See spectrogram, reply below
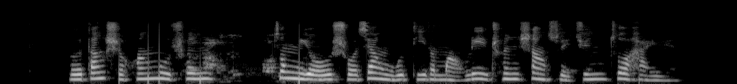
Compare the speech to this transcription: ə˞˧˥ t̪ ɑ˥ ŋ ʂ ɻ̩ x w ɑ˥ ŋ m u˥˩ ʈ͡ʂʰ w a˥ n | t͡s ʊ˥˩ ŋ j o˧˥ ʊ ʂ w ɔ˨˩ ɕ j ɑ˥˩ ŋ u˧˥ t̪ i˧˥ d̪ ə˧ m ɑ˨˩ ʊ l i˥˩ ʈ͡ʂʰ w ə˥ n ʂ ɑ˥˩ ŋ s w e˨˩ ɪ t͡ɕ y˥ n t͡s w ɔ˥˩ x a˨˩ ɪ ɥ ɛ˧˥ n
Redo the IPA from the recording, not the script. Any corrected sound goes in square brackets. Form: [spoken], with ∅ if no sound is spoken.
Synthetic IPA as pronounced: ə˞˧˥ t̪ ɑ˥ ŋ ʂ ɻ̩ x w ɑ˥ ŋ m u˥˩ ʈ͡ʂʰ w [ə˥] n | t͡s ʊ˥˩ ŋ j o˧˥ ʊ ʂ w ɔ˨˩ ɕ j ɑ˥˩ ŋ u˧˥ t̪ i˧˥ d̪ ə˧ m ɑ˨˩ ʊ l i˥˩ ʈ͡ʂʰ w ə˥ n ʂ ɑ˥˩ ŋ s w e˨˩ ɪ t͡ɕ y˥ n t͡s w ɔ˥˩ x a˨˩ ɪ ɥ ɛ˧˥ n

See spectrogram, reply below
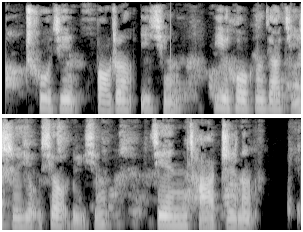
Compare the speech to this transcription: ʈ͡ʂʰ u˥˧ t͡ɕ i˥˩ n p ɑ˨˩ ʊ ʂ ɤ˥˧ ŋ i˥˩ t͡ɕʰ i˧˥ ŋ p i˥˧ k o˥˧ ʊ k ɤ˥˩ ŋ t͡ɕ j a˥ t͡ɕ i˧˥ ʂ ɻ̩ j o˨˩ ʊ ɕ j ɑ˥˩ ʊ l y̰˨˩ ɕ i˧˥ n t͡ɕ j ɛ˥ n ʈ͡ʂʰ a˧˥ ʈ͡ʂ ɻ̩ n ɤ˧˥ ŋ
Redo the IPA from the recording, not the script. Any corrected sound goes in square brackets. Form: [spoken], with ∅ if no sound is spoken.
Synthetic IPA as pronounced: ʈ͡ʂʰ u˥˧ t͡ɕ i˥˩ n p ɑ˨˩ ʊ [ʈ͡ʂ] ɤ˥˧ ŋ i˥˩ t͡ɕʰ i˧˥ ŋ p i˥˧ [x] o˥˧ ʊ k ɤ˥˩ ŋ t͡ɕ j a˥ t͡ɕ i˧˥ ʂ ɻ̩ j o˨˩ ʊ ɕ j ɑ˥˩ ʊ l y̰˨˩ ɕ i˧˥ [ŋ] t͡ɕ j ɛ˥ n ʈ͡ʂʰ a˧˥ ʈ͡ʂ ɻ̩ n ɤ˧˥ ŋ

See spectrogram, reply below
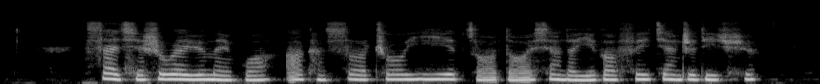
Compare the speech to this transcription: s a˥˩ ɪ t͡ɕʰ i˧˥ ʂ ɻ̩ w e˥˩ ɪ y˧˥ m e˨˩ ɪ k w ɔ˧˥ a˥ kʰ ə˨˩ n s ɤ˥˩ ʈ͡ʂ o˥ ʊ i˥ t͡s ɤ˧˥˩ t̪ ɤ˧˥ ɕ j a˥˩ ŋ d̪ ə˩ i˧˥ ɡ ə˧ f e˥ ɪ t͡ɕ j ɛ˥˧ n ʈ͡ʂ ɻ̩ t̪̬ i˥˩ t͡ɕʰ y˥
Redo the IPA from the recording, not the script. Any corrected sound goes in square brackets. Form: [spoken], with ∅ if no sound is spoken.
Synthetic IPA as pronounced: s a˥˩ ɪ t͡ɕʰ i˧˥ ʂ ɻ̩ w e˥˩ ɪ y˧˥ m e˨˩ ɪ k w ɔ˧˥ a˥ kʰ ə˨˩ n s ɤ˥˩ ʈ͡ʂ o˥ ʊ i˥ t͡s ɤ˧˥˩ t̪ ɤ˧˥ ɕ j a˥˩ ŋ d̪ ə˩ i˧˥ ɡ ə˧ f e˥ ɪ t͡ɕ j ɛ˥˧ n ʈ͡ʂ ɻ̩ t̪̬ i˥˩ t͡ɕʰ y˥

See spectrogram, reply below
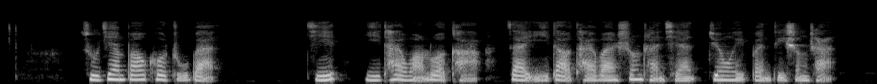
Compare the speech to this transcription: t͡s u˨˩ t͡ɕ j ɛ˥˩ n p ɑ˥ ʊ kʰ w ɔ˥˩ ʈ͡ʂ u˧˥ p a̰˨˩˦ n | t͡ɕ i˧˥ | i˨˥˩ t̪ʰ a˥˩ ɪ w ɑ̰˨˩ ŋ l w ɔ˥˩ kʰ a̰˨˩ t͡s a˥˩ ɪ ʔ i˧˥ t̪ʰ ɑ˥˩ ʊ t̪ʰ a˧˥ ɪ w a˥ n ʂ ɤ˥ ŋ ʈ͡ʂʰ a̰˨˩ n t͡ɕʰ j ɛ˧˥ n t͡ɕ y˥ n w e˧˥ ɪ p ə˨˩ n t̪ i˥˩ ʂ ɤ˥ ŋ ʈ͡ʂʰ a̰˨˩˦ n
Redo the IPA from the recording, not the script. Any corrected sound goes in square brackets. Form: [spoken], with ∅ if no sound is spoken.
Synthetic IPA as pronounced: t͡s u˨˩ t͡ɕ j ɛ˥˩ n p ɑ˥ ʊ kʰ w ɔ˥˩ ʈ͡ʂ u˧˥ p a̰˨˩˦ n | t͡ɕ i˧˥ | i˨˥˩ t̪ʰ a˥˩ ɪ w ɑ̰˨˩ ŋ l w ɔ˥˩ kʰ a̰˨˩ t͡s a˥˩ ɪ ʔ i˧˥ [t̪] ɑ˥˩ ʊ t̪ʰ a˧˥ ɪ w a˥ n ʂ ɤ˥ ŋ ʈ͡ʂʰ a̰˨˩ n t͡ɕʰ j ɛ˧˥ n t͡ɕ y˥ n w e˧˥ ɪ p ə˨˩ n t̪ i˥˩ ʂ ɤ˥ ŋ ʈ͡ʂʰ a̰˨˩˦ n

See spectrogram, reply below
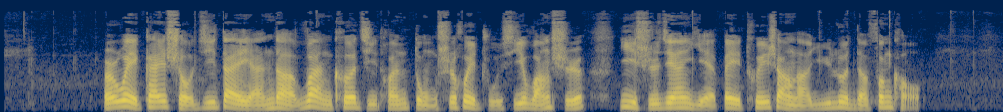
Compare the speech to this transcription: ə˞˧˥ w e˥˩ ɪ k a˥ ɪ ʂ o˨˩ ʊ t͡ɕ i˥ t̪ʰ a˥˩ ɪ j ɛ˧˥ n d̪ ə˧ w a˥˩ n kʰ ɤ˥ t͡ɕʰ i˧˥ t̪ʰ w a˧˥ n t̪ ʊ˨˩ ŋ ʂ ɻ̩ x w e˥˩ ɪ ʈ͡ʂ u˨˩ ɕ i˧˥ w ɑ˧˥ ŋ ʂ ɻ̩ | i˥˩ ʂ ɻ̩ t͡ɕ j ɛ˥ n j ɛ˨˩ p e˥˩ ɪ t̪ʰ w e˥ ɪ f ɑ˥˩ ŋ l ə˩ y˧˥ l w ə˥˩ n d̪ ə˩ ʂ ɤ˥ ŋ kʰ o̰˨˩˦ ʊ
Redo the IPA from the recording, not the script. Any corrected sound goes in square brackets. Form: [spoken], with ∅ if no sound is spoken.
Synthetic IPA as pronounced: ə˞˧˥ w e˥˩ ɪ k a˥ ɪ ʂ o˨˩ ʊ t͡ɕ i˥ [t̪] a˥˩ ɪ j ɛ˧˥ n d̪ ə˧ w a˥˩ n kʰ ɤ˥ [t͡ɕ] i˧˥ t̪ʰ w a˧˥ n t̪ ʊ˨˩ ŋ ʂ ɻ̩ x w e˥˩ ɪ ʈ͡ʂ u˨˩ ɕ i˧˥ w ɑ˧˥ ŋ ʂ ɻ̩ | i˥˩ ʂ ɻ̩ t͡ɕ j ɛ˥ n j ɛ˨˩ p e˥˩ ɪ t̪ʰ w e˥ ɪ [ʂ] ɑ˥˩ ŋ l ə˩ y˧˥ l w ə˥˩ n d̪ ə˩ [f] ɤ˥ ŋ kʰ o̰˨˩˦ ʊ

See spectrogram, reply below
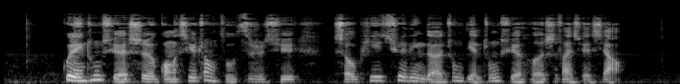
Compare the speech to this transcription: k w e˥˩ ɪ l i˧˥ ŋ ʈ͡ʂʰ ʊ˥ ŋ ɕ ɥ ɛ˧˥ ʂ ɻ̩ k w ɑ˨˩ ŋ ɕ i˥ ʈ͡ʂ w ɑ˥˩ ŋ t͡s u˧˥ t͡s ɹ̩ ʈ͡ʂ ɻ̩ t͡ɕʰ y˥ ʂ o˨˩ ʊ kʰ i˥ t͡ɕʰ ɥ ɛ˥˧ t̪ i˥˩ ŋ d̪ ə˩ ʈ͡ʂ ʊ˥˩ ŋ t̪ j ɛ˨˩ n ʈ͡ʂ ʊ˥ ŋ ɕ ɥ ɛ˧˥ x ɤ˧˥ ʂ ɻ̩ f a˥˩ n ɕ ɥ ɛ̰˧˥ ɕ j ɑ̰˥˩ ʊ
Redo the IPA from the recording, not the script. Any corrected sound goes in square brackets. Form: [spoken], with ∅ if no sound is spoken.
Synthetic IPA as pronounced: k w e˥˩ ɪ l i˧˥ ŋ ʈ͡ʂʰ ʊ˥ ŋ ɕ ɥ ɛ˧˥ ʂ ɻ̩ k w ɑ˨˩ ŋ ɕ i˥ ʈ͡ʂ w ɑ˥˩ ŋ t͡s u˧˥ t͡s ɹ̩ ʈ͡ʂ ɻ̩ t͡ɕʰ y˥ ʂ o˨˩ ʊ [pʰ] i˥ t͡ɕʰ ɥ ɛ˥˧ t̪ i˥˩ ŋ d̪ ə˩ ʈ͡ʂ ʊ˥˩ ŋ t̪ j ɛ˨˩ n ʈ͡ʂ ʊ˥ ŋ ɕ ɥ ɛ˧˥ x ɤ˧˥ ʂ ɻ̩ f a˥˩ n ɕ ɥ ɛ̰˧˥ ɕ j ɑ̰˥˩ ʊ

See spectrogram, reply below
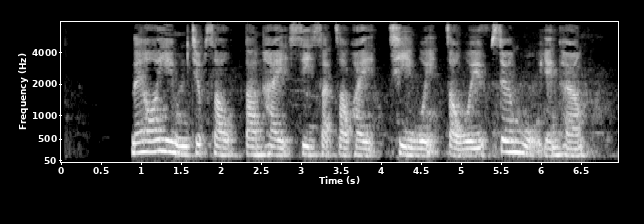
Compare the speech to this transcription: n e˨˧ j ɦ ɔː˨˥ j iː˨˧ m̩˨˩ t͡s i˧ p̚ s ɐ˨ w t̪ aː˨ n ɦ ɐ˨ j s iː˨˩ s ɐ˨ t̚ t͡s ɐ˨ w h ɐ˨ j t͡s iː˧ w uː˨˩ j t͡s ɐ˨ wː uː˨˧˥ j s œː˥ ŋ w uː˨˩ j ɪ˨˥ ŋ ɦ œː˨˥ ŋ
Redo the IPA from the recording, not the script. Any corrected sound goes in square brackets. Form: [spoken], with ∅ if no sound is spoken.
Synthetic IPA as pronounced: n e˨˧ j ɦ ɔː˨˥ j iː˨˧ m̩˨˩ t͡s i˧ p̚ s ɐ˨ w t̪ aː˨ n ɦ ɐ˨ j s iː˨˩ s ɐ˨ t̚ t͡s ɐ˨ w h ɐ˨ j [t͡sʰ] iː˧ w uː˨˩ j t͡s ɐ˨ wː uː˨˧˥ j s œː˥ ŋ w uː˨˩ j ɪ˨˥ ŋ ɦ œː˨˥ ŋ

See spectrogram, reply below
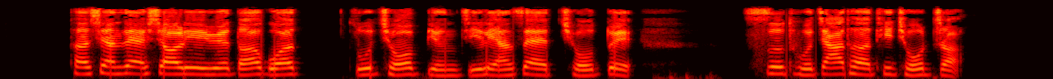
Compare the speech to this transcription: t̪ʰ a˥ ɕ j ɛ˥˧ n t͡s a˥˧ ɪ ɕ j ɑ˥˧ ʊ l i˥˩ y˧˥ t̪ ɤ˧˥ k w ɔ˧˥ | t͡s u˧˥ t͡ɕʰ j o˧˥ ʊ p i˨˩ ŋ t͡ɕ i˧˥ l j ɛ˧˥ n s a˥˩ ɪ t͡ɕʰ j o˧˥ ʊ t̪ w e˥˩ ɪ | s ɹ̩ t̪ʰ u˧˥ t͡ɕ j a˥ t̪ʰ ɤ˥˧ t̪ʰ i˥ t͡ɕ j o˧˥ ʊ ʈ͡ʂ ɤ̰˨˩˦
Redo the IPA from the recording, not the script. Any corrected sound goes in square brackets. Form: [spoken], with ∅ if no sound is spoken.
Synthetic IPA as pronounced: t̪ʰ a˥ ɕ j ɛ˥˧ n t͡s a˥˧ ɪ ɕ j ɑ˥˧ ʊ l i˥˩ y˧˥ t̪ ɤ˧˥ k w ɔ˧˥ | t͡s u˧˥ t͡ɕʰ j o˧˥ ʊ p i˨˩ ŋ t͡ɕ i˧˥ l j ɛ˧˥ n s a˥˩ ɪ t͡ɕʰ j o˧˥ ʊ t̪ w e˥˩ ɪ | s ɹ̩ t̪ʰ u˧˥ t͡ɕ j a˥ t̪ʰ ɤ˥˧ t̪ʰ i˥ [t͡ɕʰ] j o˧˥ ʊ ʈ͡ʂ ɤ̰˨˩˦

